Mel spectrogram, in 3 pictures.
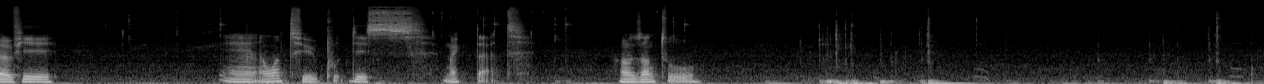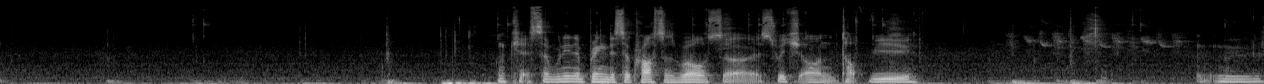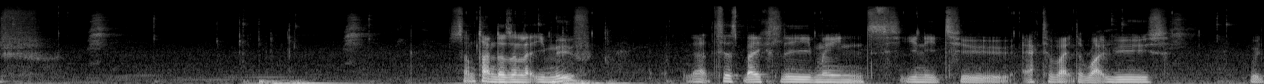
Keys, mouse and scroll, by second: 1.3-2.8 drag, 3.6-4.8 scroll up 1, 4.8 click, 7.6-8.2 scroll down 1, 8.9-9.9 shift+middle drag, 10.1-11.6 scroll up 1, 11.7 shift+middle click, 12.3-12.7 scroll up 1, 12.7-14.0 middle drag, 17.1 F8, 17.6 click, 20.8-21.3 scroll down 1, 21.3 click, 22.5 scroll down 1, 22.9 shift+middle click, 23.9 click, 28.9-30.8 drag, 31.3-31.9 scroll up 1, 31.9-33.3 middle drag, 33.5-36.4 scroll down 1, 36.4-37.4 drag.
